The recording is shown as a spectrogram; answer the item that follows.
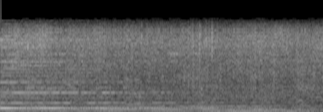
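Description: Acoustic guitar notes held and ringing out, quieter than the playing around them, over a faint hiss.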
